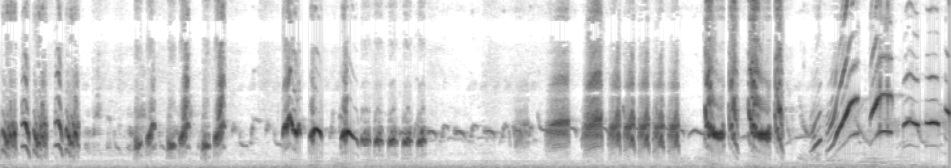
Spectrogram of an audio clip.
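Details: Singing tame Chinese hwamei, its legs, bill and feathers bright yellow, delivering dense bursts of clear whistled notes in quick clusters, short slurred phrases and rising sweeps, in a quiet setting.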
